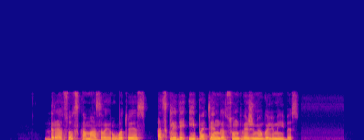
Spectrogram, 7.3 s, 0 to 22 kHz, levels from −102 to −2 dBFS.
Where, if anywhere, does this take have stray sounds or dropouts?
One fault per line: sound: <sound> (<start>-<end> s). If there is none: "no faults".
no faults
